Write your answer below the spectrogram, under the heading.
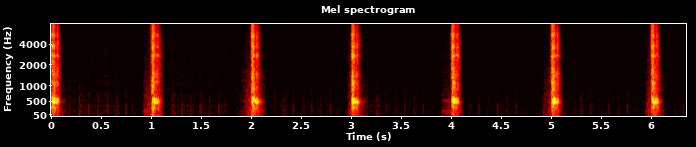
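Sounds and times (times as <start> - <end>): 
mechanical clock ticking: 0.0 - 0.2, 0.9 - 1.3, 1.9 - 2.3, 3.0 - 3.3, 3.9 - 4.3, 4.9 - 5.3, 5.9 - 6.3.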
